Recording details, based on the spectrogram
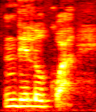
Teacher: no contrastan las obstruyentes sordas y sonoras, pero se sonorizan predeciblemente en este contexto después de una nasal. Entonces, este fonema es T, pero se pronuncia D.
